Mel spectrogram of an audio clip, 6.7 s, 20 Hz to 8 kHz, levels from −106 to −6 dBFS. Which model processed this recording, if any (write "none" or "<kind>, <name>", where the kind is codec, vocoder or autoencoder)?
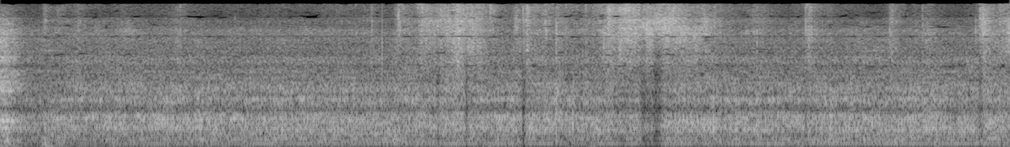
codec, SNAC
